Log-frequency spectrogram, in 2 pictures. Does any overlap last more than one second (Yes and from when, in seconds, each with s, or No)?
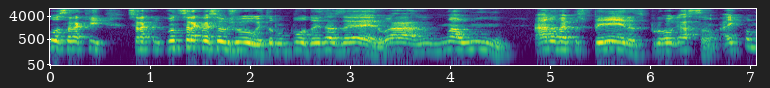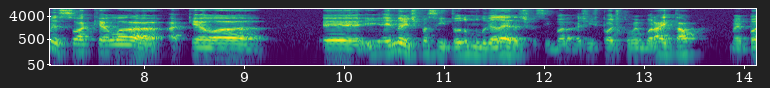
No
